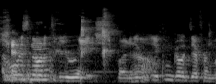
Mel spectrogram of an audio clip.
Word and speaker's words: Ra's al Ghul: It's funny that he pronounced it Roz. Just now, huh? And there are multiple ways of saying it, supposed but to say? I always thought it was Ra's al Ghul.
